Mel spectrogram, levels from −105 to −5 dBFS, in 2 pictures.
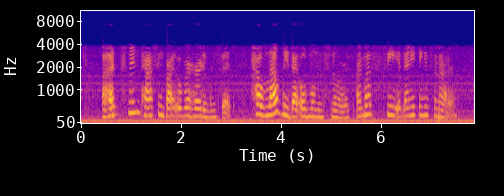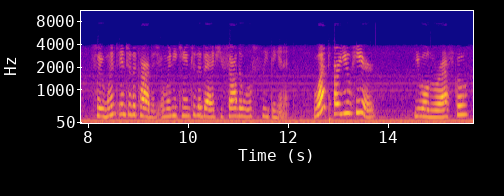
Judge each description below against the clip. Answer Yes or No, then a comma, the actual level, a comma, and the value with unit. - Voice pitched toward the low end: No, high, 235 Hz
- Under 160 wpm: No, average, 185 wpm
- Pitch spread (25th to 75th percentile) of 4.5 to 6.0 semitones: No, average, 4.1 semitones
